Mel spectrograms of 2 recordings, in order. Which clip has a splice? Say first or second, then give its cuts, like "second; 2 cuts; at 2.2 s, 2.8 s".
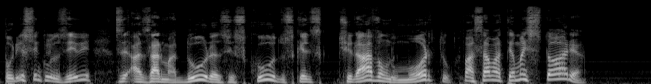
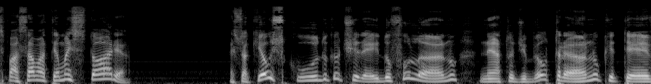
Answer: first; 4 cuts; at 1.2 s, 2.3 s, 3.3 s, 4.6 s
